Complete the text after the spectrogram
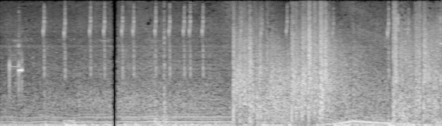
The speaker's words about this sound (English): Still multiple shots being fired.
